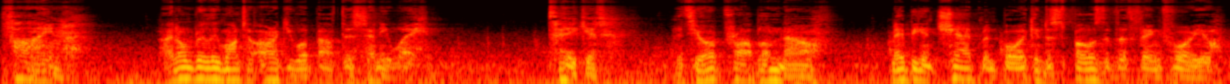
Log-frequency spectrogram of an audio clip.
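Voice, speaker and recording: Low-pitched weary dwarf, wry, game cutscene, noisy ambience. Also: male voice, lively intonation, moderate pace, long pauses. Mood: resigned. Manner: wry, conversational. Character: wry, weary male dwarf adventurer and friend. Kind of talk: video game cutscene acting.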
